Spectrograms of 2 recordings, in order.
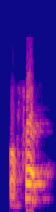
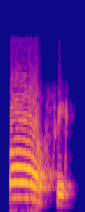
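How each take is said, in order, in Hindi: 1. ज़ोर दूसरे अक्षर पर है। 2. ज़ोर पहले अक्षर पर है। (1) "as a verb form then we will say perfect. The stress will come here" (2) "the word stress will come on the first letter"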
